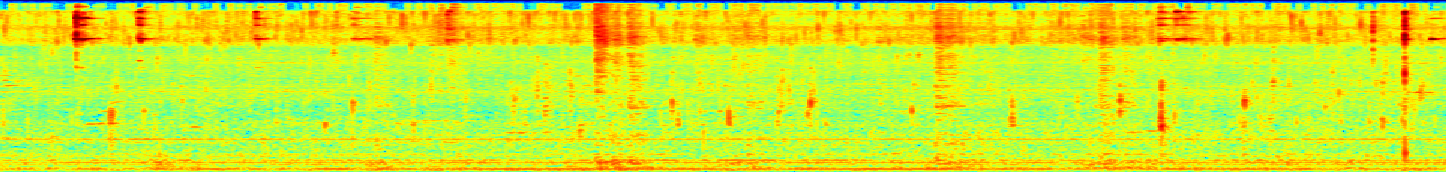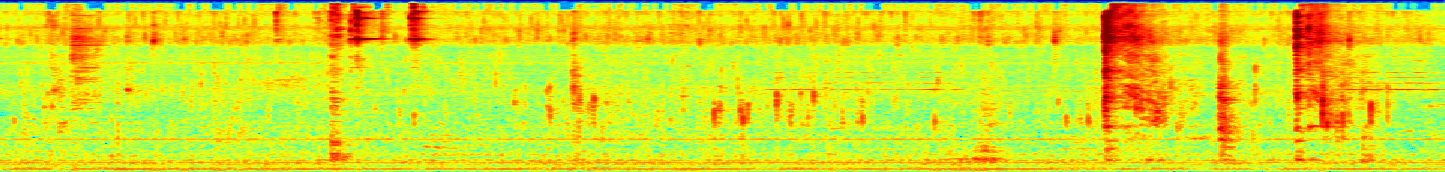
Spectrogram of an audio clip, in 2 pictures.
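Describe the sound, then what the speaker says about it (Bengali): Fish and coriander leaves go into a pot of boiling curry with fish and potatoes, making soft pouring and splashing sounds along with clinks of a utensil against the pot over a low steady simmer. Two sharper clatters come near the end, and there is no talking. "এবারে এখানে মাছ আর ধনে পাতাটা দিয়ে দিচ্ছি।"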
